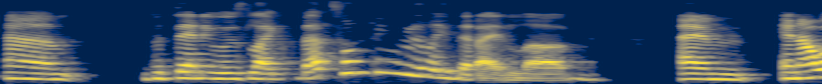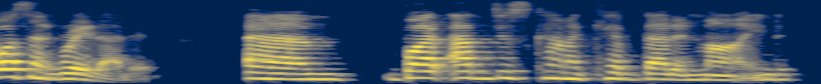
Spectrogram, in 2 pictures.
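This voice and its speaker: An expressive, mid-range female voice comes through at a moderate pace with its highs cut off. She is a middle-aged woman from Mexico City, appearing as a guest speaker at a business school to give an informal slide presentation of her personal story over a video call from indoors, often checking in with listeners.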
